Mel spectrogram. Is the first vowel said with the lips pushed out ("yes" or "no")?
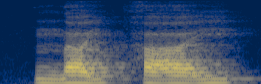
no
